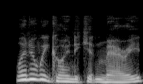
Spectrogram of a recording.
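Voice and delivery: usual speaking voice

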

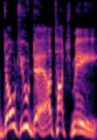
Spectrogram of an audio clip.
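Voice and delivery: very high, shrill bellow, muffled as through a scarf. Narrator reads a man's retort to a woman who dropped a check in his lap, bellowing through a scarf. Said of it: "He bellowed through the scarf".

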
